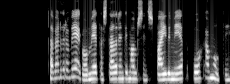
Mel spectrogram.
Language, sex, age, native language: Icelandic, female, 30-39, Icelandic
